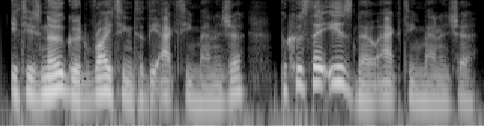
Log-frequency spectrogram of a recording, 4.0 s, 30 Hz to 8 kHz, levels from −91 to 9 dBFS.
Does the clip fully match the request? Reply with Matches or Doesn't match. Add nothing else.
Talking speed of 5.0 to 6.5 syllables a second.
Doesn't match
